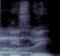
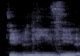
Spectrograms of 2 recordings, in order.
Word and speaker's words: Tbilisi: in I can't even, how do you pronounce the capital? Well, Tbilisi? Tbilisi is how I pronounce it, Tbilisi. but I haven't heard anyone from there pronouncing it, so I'm probably butchering It's a it.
